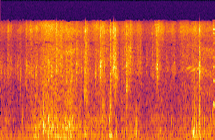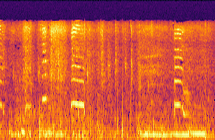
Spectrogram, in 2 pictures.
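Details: Three dogs, a Yorkshire Terrier named Lenny and two Chihuahuas, romp wildly together early in the morning; soft low growls and brief thin whines break through rustling and scuffling, with music and laughter faint in the background.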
